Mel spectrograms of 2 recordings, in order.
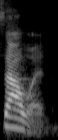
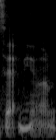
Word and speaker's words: Samhain: Samhain, Samhain, which is the actual holiday, is pronounced Samhain. Say it one more time. Samhain. Samhain. Okay, I got it. I'm Samhain, still going to Samhain. call it Sam Hewen, but it's fine.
